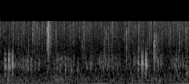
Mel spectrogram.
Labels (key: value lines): label: biophony, damselfish
recorder: SoundTrap 500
